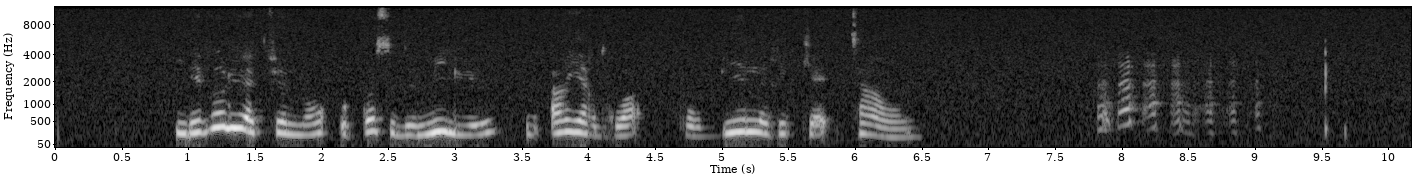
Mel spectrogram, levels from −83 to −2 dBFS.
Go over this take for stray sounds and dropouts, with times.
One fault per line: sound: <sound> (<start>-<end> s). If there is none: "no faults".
sound: laugh (7.8-9.1 s)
